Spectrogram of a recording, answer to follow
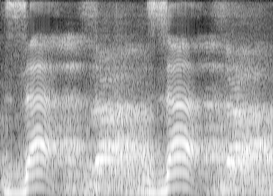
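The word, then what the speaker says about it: ز: জাটা একটু জিম এবং জালের মাঝামাঝি, জিমটা শক্ত জালটা নরম, জিমটা শক্ত জালটা নরম, আর যা হচ্ছে মাঝামাঝি যা যা। জিহ্বার আগা থেকে নিচের দাঁতের সাথে লাগাবেন যা। ঝিঝি পোকা আছে না, ঝিঝি পোকা যেরকম আওয়াজ করে এরকম একটা আওয়াজ হবে যা যা।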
